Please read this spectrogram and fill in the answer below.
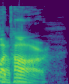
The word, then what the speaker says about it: Ulaanbaatar: You mean like Ulaanbaatar? How do you say that? – Ulaanbaatar.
